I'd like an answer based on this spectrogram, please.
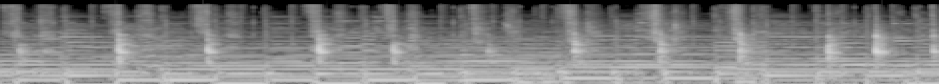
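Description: Knife chopping on a cutting board: about ten separate, unhurried strokes, roughly one a second.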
